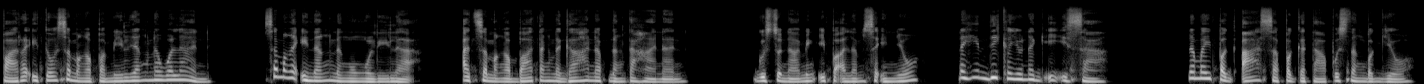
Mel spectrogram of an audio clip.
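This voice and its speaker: A woman's voice: low voice, lively intonation, normal speed, warm tone, no room sound, clean studio sound. A woman voicing a grateful young mother who speaks firmly and sincerely, in a storybook reading. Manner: firm, sincere public speaking.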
